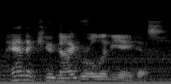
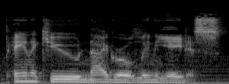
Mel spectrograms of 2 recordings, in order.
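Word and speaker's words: Panaque nigrolineatus: Pronounce it. Panicue nigrolineatus. It's not necessarily hard to pronounce. It's a very long Latin name. Panicue nigrolineatus.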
